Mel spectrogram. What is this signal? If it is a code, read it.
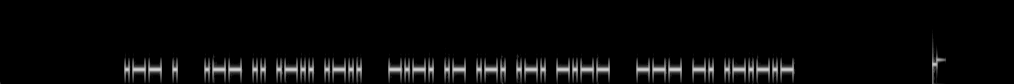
Morse code, heard as a keyed tone, about 30 wpm, 700 Hz. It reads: WE WILL CARRY ON.
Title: Sentences from Top 1000 Words - Review Part 1 - 30wpm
